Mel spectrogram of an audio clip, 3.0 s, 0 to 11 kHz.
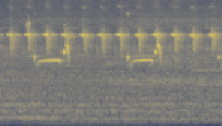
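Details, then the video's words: Red-headed prinia in vigorous song, recorded in Kedungprahu village, Padas, Ngawi, East Java, Indonesia; sharp high chirps repeated about twice a second, with short flat whistled notes slipped between them, over a low background hum. "mp3 Suara Prenjak Kepala Merah Gacor"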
